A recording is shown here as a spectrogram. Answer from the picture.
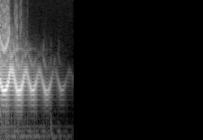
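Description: A cartoon 'boing' sound effect: a springy, wobbling tone that falls and fades out within the first second.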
